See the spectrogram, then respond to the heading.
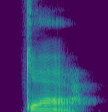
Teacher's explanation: We cannot use the open ah sound like hot and stop. We need the ah sound like black cat.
